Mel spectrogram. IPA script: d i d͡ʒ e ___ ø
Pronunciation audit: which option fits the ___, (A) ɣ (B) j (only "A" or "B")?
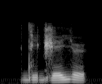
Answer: B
